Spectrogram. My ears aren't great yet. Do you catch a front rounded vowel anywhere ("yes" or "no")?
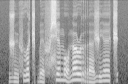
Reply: yes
